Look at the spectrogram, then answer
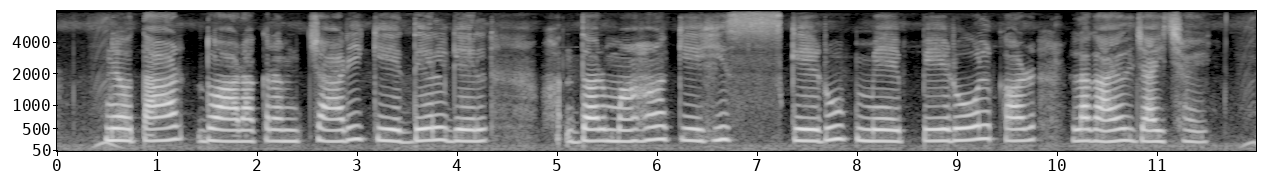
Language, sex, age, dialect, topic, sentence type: Magahi, female, 36-40, Western, banking, statement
